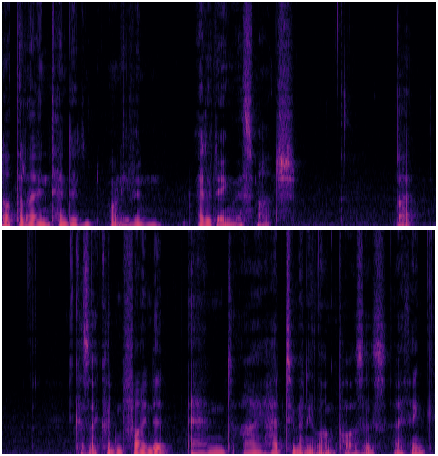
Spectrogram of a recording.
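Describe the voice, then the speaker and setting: Somewhat breathy, a man speaks at a moderate pace in a calm tone. His intonation is fairly even. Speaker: ASMR creator. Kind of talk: unscripted ASMR talk. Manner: soft-spoken, calm.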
